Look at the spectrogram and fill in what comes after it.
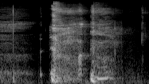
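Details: Two quick, harsh coughs in a small room from a person who is sick while getting ready for a trip to LA.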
